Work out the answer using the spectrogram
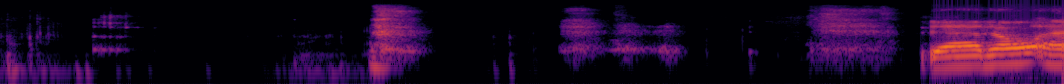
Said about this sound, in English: Sorry for burping the mic, folks, again.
